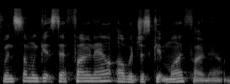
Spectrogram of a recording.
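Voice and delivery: ordinary talk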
